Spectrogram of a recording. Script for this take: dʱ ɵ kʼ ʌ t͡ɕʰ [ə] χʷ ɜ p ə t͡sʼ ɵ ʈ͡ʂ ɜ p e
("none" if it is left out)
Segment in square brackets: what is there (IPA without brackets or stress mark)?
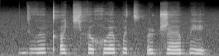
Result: ə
